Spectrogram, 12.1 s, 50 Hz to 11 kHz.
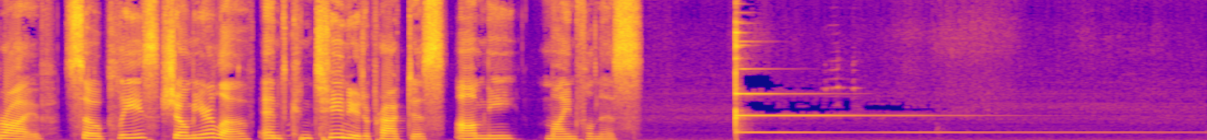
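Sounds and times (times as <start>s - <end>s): struck bell ringing: 7.4s - 12.0s.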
